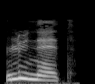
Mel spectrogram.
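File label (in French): "Lunettes", French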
